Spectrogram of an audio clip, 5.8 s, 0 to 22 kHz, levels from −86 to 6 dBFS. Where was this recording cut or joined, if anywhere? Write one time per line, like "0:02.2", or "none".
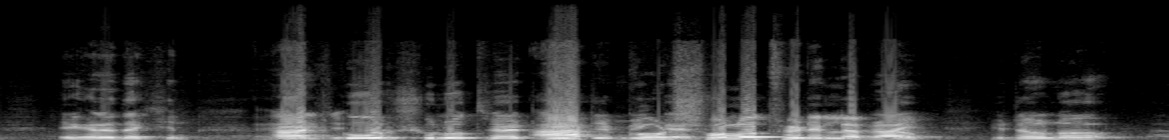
none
